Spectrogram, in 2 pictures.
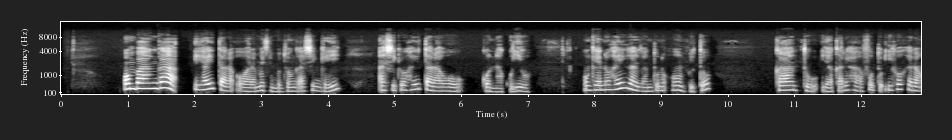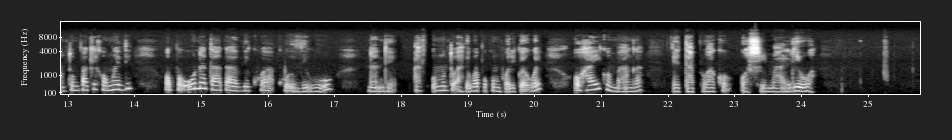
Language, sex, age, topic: Oshiwambo, female, 25-35, finance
